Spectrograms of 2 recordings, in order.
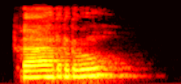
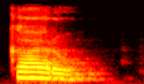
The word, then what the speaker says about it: carro: Or the pronunciation of the R, double R. For example, carro versus caro. Carro, caro. Carro means car, caro is expensive.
